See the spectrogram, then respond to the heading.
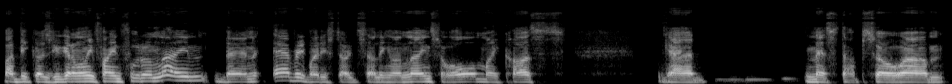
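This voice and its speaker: A man's voice: mid-range voice, unhurried, no echo, low-quality recording. A man in his fifties from Costa Rica with a thick Costa Rican Spanish accent, a guest chatting casually and rambling with many fillers. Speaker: guest, company founder. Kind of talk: casual interview chat.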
